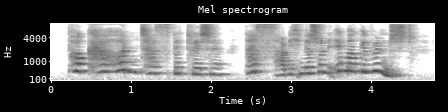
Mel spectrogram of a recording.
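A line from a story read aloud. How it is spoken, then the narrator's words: Cat calling out. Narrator (German): rief die Wanderkatze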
